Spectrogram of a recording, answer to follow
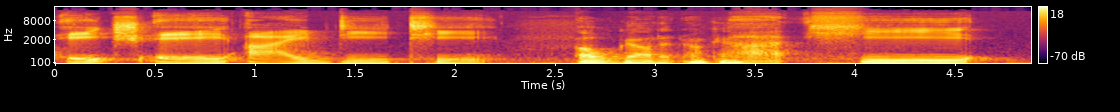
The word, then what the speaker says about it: Haidt: John Haidt, spelt the way you think it's spelt, the Canadian version of height? No, Haidt.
